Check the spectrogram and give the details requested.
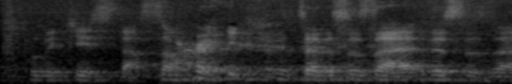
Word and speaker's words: Pubblicista: Pubblicista. Sorry. So this is a lesson in my pronunciation, which is terrible.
